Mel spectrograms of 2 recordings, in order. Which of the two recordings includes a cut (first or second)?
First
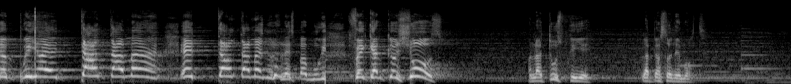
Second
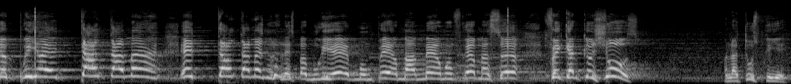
first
